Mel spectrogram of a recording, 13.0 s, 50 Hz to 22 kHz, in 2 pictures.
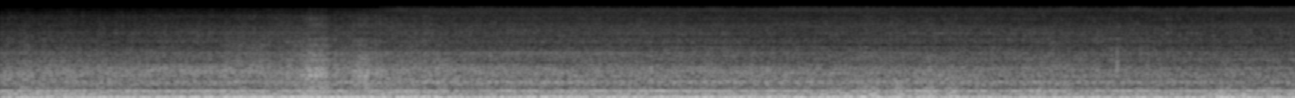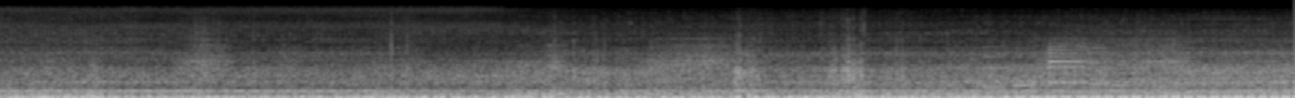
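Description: Yamaha MT-07 motorcycle's parallel-twin engine running steadily.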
